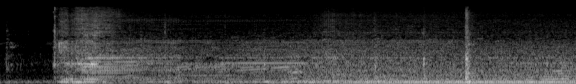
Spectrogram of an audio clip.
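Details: Home AC outdoor unit, previously off compressor being fired up while checking inrush amps: silence, then a sudden start into a steady low hum with even fan whir; compressor and condenser fan running normally, inrush 120 A.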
